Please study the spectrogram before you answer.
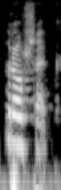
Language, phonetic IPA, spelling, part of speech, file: Polish, [ˈprɔʃɛk], proszek, noun, Pl-proszek.ogg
